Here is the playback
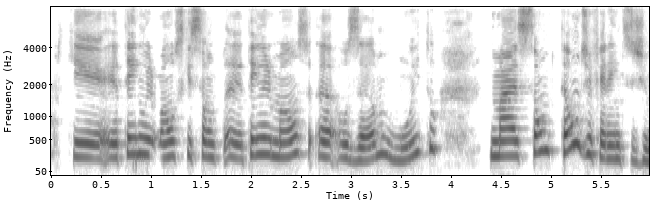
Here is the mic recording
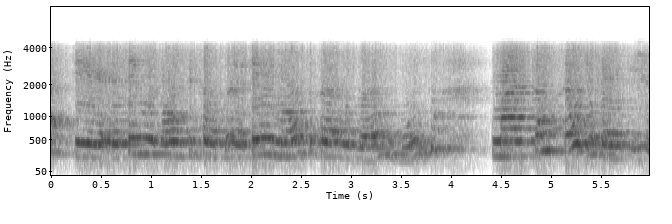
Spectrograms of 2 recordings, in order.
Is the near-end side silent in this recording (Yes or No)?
No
